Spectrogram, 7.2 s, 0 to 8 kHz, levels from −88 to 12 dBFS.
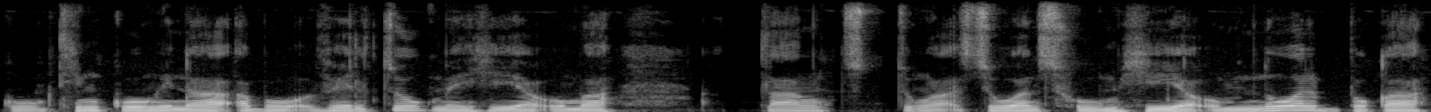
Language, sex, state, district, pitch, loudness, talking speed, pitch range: Mizo, male, Mizoram, Aizawl, 115 Hz, -17 LUFS, 175 wpm, 105-120 Hz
